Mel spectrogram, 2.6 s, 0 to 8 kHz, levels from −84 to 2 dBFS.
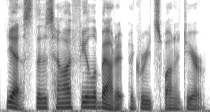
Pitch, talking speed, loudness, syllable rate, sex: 110 Hz, 250 wpm, -19 LUFS, 5.8 syllables/s, male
